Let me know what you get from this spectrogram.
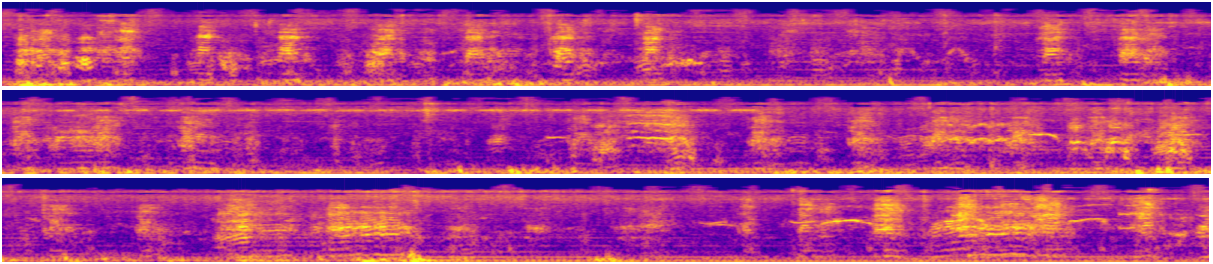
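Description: A flock of white domestic ducks quacking, many short calls overlapping throughout.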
